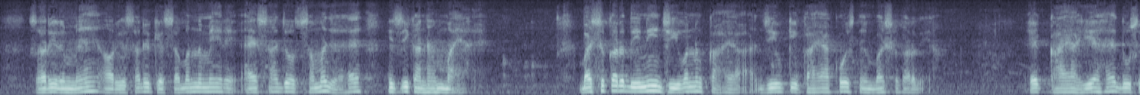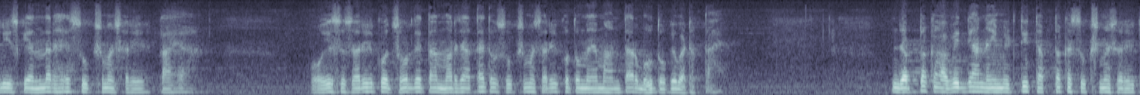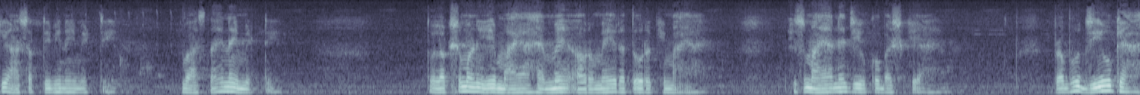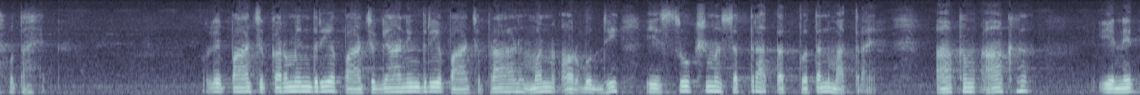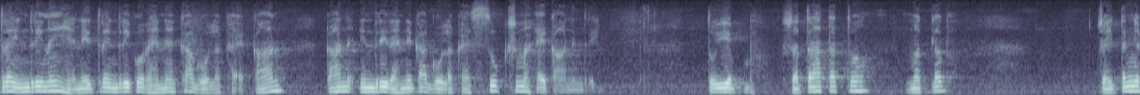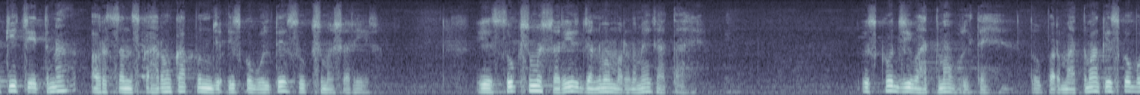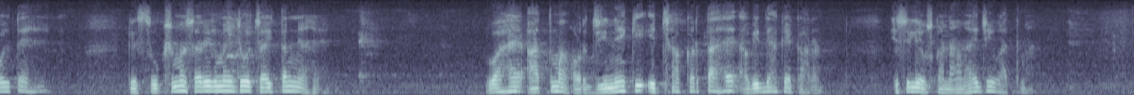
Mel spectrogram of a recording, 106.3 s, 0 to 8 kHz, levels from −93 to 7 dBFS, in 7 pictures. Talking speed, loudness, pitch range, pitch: 115 wpm, -18 LUFS, 115-135 Hz, 120 Hz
